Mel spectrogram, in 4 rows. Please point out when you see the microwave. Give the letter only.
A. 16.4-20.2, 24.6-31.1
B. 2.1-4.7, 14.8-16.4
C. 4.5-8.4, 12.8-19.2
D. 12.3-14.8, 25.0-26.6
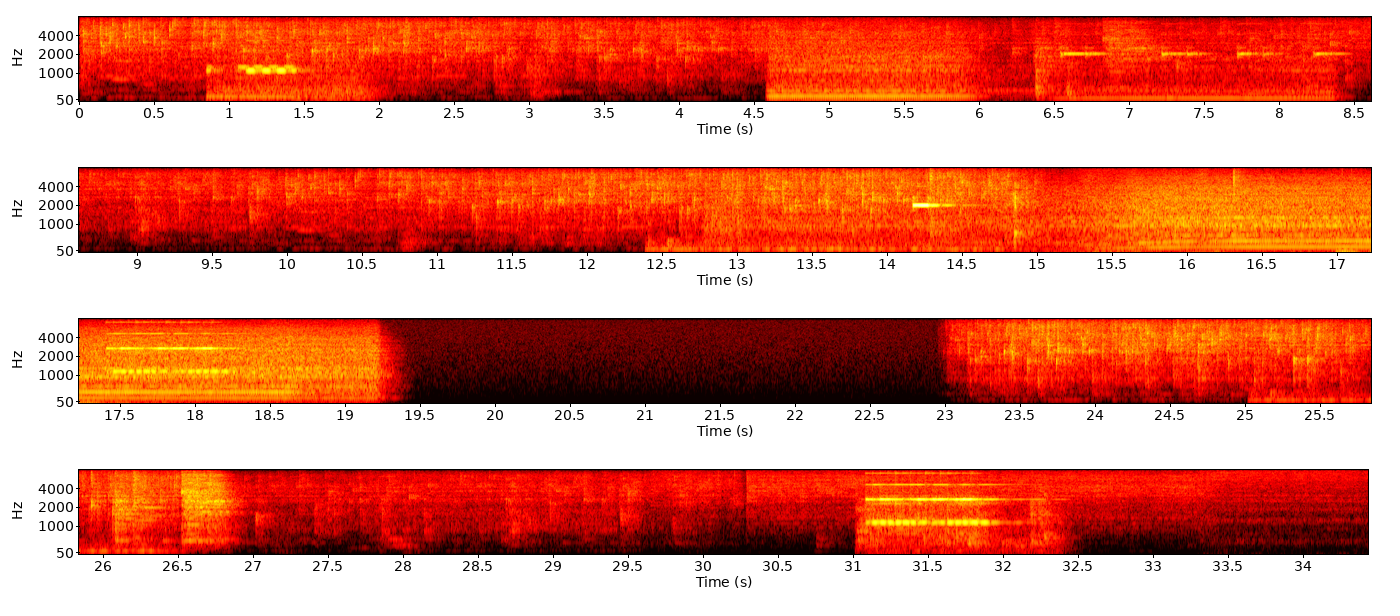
C.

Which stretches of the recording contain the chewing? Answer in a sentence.
The chewing can be heard from 12.3 to 14.8 s and from 25.0 to 26.6 s.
